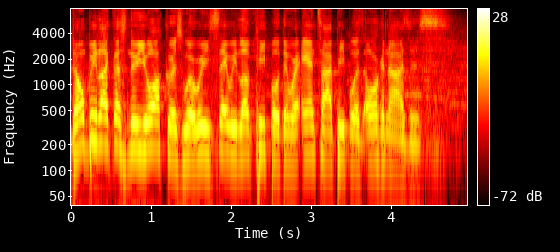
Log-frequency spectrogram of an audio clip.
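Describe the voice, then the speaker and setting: A man's fairly high, animated voice with lively intonation over noticeable background noise. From New Jersey (Jersey City). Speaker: speaker and activist. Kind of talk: public talk to audience. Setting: museum event with live audience.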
